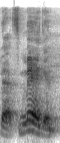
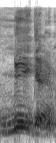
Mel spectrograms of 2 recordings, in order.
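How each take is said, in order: First: It is said the usual way. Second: It is said the local way. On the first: It names a girl. "If we're talking about a girl" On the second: It names the local road. "But that road is"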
